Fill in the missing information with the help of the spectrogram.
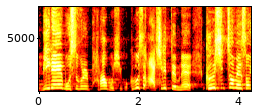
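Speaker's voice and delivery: loud, driving sermon delivery; impassioned preaching. Real, not acted. Preacher assuring congregation God waits for them, impassioned. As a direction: build insistently, punching key words at full force.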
